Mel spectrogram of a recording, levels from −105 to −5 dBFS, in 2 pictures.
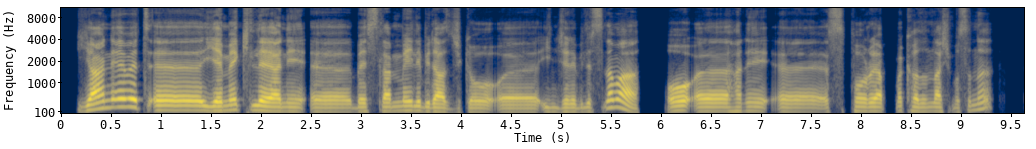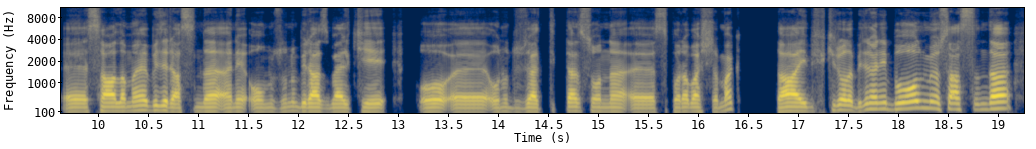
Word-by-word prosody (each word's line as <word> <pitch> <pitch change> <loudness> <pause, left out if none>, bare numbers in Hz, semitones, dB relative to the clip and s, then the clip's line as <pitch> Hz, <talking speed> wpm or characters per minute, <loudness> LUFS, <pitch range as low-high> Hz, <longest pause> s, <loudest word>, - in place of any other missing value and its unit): Yani 185 - +5
evet, 245 -1 +6
eee, 150 - +5 0.5
yemekle, 150 +2 +2
yani, 125 -3 +4
eee, 115 0 -2
beslenmeyle 130 +4 -2
birazcık 115 -6 0
o, 110 -1 -4
eee, 105 0 -2
incelebilirsin 115 - -8
ama 230 0 +4 0.3
o, 140 +3 +3
eee, 120 - +1 0.3
hani, 125 +1 -7
eee, 115 -2 -5
spor 130 -1 -5
yapma 130 +1 -1
kalınlaşmasını, 125 -3 -6 0.3
eee, 120 0 -2
sağlamayabilir 135 +4 +1
aslında. 120 +2 0
Hani 120 +1 -3
omzunu 115 +2 -9
biraz 120 -3 +2
belki, 115 0 -2 0.3
o, 120 +1 0
eee, 110 0 -1
onu 115 0 -8
düzelttikten 115 +4 -2
sonra, 120 -1 -5
eee, 110 0 -2
spora 120 +2 -5
başlamak, 115 -2 -4 0.4
daha 130 +2 +7
iyi 125 0 -1
bir 120 - -20
fikir 150 - -14
olabilir. 160 +2 +1
Hani, 185 -1 -1
bu 190 +2 +2
olmuyorsa 210 -4 0
aslında, 180 +3 +4
125 Hz, 135 wpm, -21 LUFS, 115-140 Hz, 0.5 s, daha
